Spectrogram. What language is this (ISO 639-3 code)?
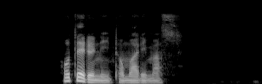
jpn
